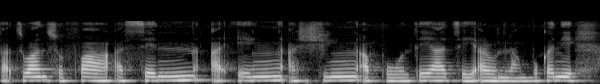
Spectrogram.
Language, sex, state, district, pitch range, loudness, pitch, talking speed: Mizo, female, Mizoram, Aizawl, 165-180 Hz, -16 LUFS, 175 Hz, 200 wpm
